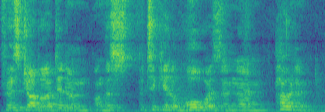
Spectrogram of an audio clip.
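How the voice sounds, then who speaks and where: A man speaks at a moderate pace in a flat monotone. Room echo and noticeable background noise are both audible. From South Africa. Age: 60s. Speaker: news cameraman. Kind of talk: reunion speech. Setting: reunion gathering with audience. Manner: casual, halting.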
